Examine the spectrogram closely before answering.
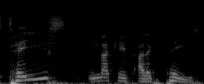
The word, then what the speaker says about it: Telles: Are you gonna pronounce his name correctly or use Tellez like the court did even after they corrected him? Tay-Iz. Oh, I didn't even know. Tay-Iz is how he says it's to be pronounced.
